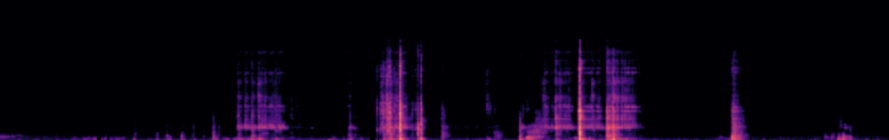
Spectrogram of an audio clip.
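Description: Playing kittens set off metallic rattling and clinks in a few short bursts, the loudest about four and six seconds in, then two single clicks near the end.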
